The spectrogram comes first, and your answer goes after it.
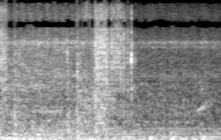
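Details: Hero Honda Splendor single-cylinder bike that missed and died while riding, after starting coil replaced: ratcheting kick-start clatter with faint turnover and no firing, cranks but won't catch.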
